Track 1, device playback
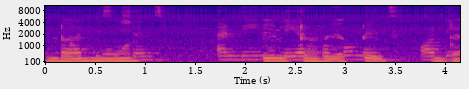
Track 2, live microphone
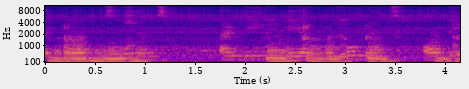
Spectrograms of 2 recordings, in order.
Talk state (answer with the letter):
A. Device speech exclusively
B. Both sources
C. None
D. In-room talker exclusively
A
